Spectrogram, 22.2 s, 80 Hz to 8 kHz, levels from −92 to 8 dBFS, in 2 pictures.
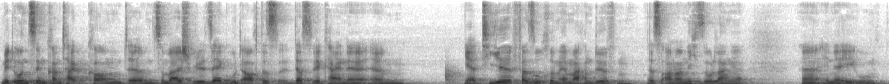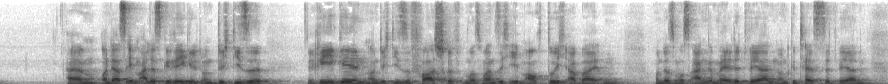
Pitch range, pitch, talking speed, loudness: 110-125 Hz, 120 Hz, 160 wpm, -18 LUFS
